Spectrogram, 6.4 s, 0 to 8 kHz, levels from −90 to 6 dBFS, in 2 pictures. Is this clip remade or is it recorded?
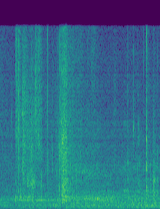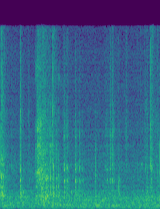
remade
